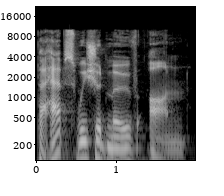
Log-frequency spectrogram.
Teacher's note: This falling intonation makes it a more definite statement rather than a suggestion. · The first one, "Perhaps we should move on," is phrased as a suggestion, but it is said in a firm way with a falling intonation at the end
